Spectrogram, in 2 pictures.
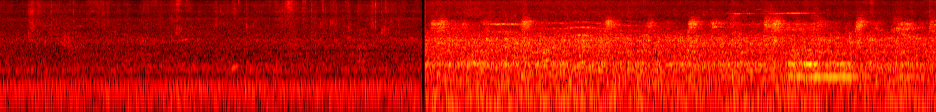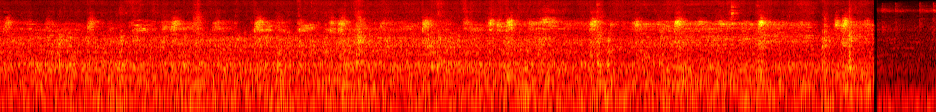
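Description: An escalator running, a steady mechanical rattle with many small clicks, joined by voices. It starts suddenly about four seconds in, after quieter outdoor ambience with a low hum.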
